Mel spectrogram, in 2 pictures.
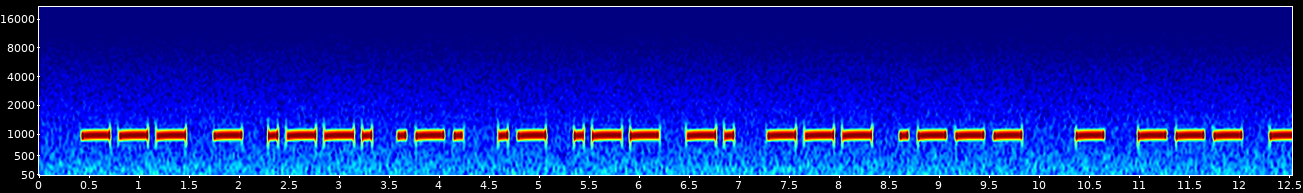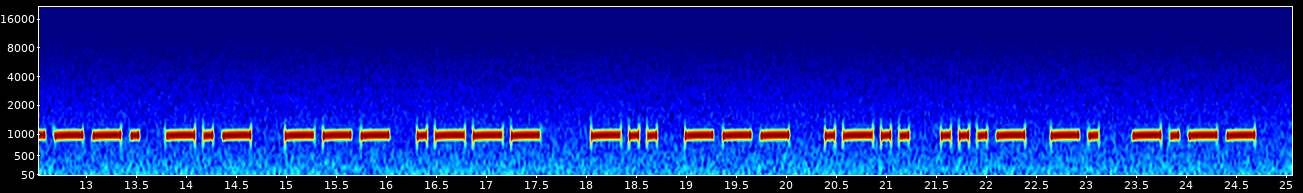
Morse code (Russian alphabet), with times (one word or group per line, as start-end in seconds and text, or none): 0.4-9.8 ОТПРАВНОЙ
10.4-17.5 ТОЧКОЙ
18.0-24.7 ДОЛЖНЫ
